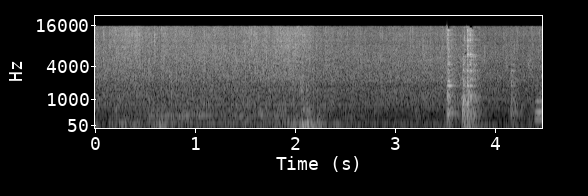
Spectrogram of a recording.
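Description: Soy-chunk bulgogi with vegetables and green onion frying in a pan: a steady sizzle, with a few soft low knocks and two sharp clicks near the end.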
